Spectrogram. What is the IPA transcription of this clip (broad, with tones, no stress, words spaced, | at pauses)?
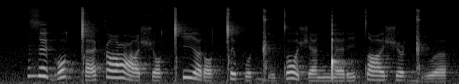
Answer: zɛ˥˩ɡɔ˥ ǀæ˩˥kɑ˥ʕɑ˩ ʃɔ˩ǀʰi˥˩ɐ̯ ɾɔ˩˥ǀɪ˥˩ pʊ˩˥ɡ͡ǁu˩ tɔ˥˩ʃæ˩ ŋ͡ǃɛ˩ɾi˩˥ tɑ˧ɐ̯ ʃə˞˧ɡ͡ǁu˩ɐ̯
